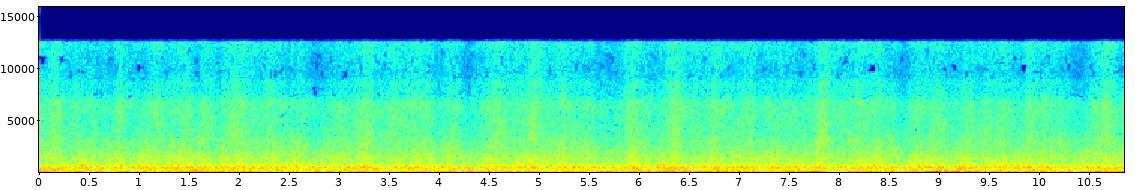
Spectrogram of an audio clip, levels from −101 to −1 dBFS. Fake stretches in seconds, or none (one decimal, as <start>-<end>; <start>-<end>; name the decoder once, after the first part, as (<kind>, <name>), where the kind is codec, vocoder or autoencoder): 5.6-7.7 (vocoder, BigVGAN v2)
